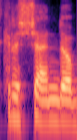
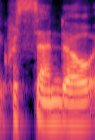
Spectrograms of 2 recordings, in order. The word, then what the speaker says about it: crescendo: What you just said now, the crescendo, or depending, in Italian it's crescendo, but you can say crescendo.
